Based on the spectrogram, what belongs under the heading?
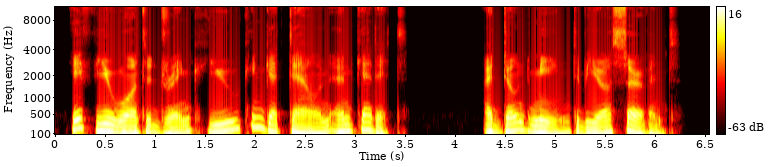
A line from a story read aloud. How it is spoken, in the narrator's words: the waiting maid replied, even more haughtily than before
